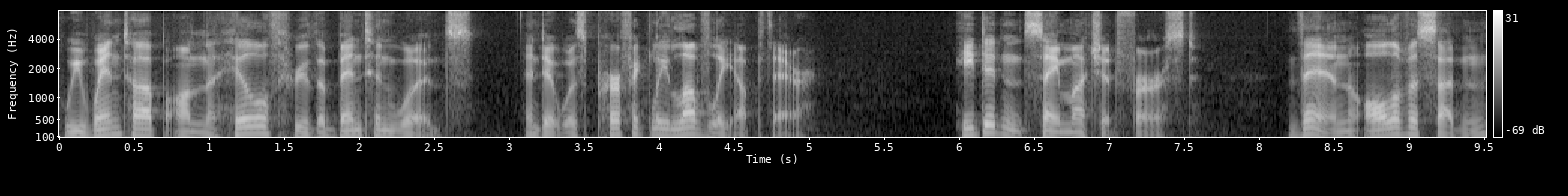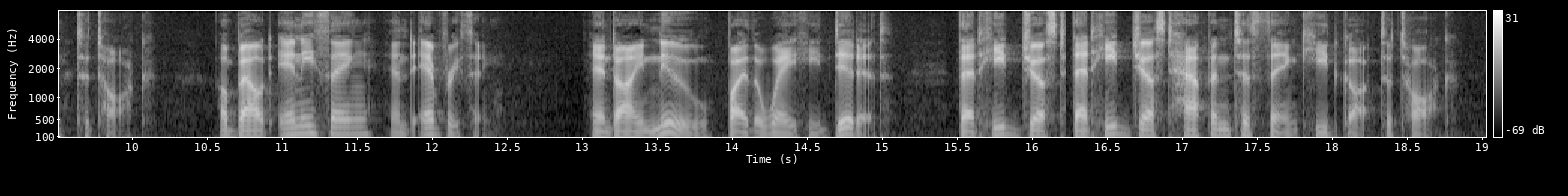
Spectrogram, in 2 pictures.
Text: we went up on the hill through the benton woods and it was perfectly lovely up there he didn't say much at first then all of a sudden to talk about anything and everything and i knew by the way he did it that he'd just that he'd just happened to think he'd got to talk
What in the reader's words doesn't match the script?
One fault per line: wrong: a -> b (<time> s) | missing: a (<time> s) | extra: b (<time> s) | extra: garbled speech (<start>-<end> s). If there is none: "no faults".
no faults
